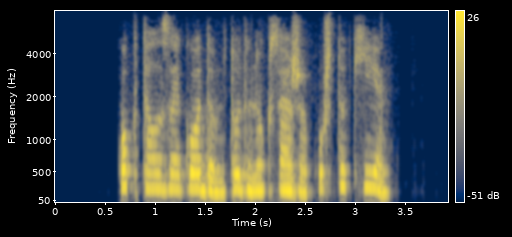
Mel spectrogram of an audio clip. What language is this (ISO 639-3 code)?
chm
